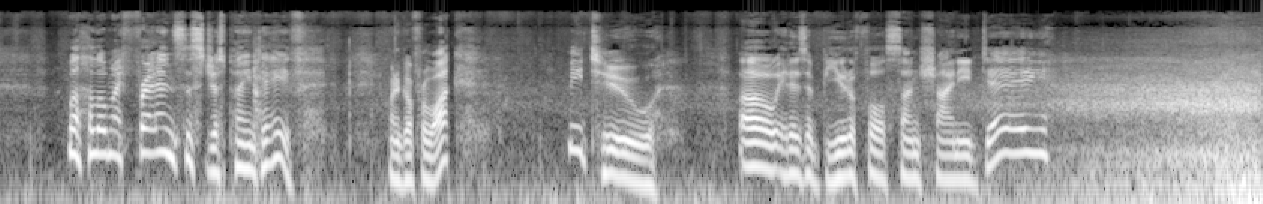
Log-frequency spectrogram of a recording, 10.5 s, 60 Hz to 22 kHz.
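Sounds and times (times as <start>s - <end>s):
speech: 0.6s - 4.1s, 4.8s - 9.0s
steady roar of road traffic: 4.3s - 10.5s
car speeding past: 8.8s - 10.5s.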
